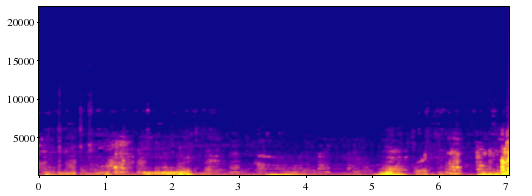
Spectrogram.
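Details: Sully the Boston Terrier and Kumo the Keeshond tug at their favorite toy in play, giving deep, drawn-out roaring growls in several surges, some with a harmonic, throaty tone, amid shuffling noise.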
